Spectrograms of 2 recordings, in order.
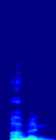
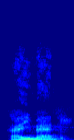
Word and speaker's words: amen: Amen. Amen. You guys should establish the pronunciation of Amen. Amen. Amen. Some actors say it like in Poland which is amen like Henry here, but others say amen.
